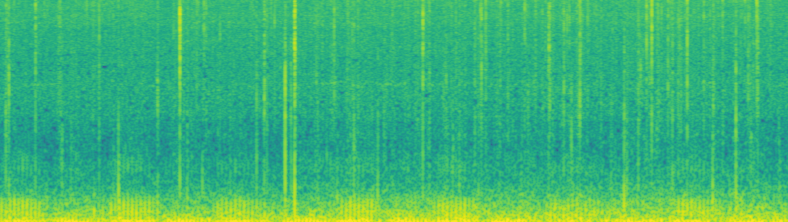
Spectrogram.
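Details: Cat purring deeply in rhythmic swells roughly every second or so, with crisp fireplace crackles popping over the rumble.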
